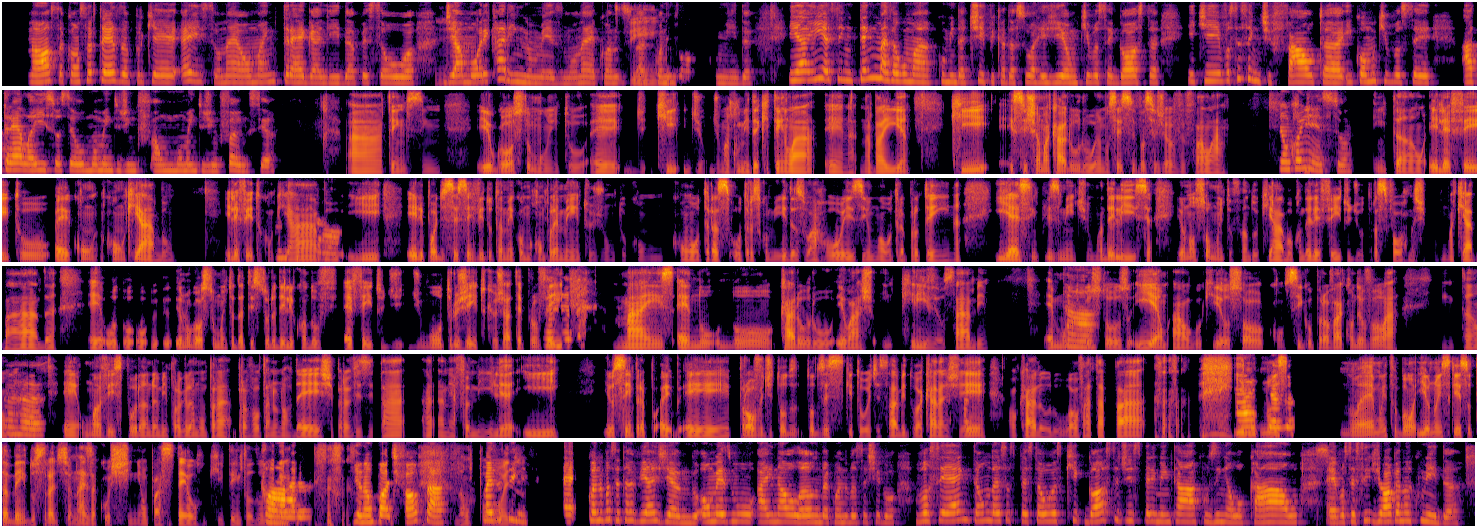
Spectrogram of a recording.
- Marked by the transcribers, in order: tapping; laugh; giggle; unintelligible speech; giggle
- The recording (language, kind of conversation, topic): Portuguese, podcast, Qual comida você associa ao amor ou ao carinho?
